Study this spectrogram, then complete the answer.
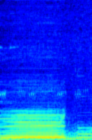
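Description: A Jersey cow in the farming game Farm Together gives one long, loud, close moo that ends abruptly, leaving a quieter background behind it.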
